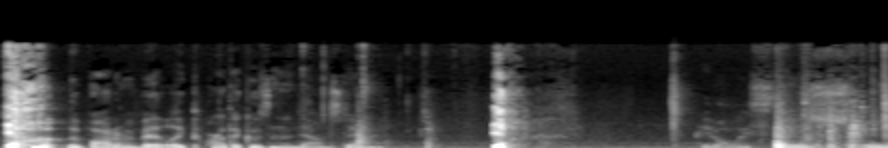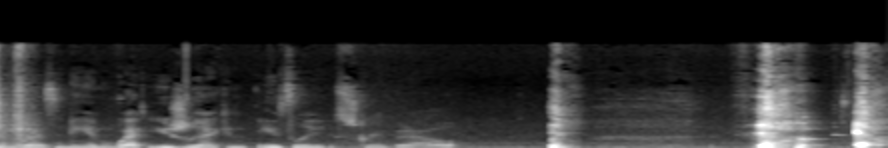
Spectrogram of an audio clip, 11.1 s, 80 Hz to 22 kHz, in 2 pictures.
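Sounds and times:
person coughing: 0:00.0 - 0:00.4, 0:03.1 - 0:03.5, 0:09.0 - 0:09.3, 0:10.2 - 0:11.0
speech: 0:00.4 - 0:03.2, 0:04.4 - 0:09.2, 0:10.2 - 0:11.0.

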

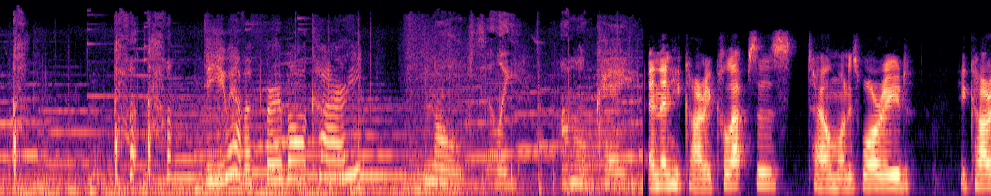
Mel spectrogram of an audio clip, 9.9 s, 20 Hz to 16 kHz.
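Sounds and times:
girl coughing: 0:00.0 - 0:00.4, 0:01.0 - 0:01.8
speech: 0:02.4 - 0:09.9.

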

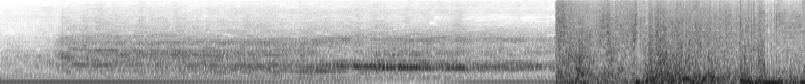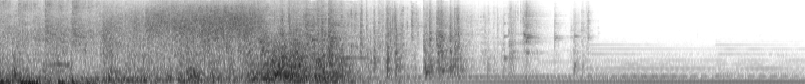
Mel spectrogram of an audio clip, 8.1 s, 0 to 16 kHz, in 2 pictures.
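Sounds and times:
tire-and-brake screech: 0:00.0 - 0:02.8
heavy crash with smashing and scraping debris: 0:02.8 - 0:07.0.

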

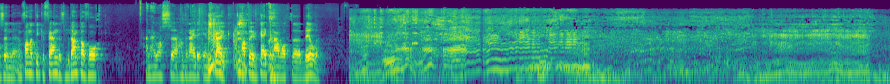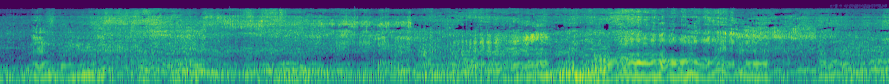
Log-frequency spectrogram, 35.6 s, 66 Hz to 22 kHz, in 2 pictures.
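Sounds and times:
speech: 0:00.0 - 0:02.2, 0:02.9 - 0:07.1
motocross bike engine revving and shifting gears on a track: 0:06.8 - 0:35.5.

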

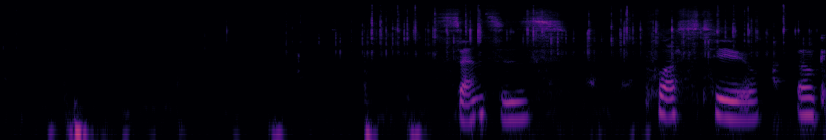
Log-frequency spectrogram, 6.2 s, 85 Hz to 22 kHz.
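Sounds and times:
metal dice rolled during a tabletop role-playing game: 0:02.2 - 0:06.1
speech: 0:03.4 - 0:04.2, 0:04.9 - 0:06.1.

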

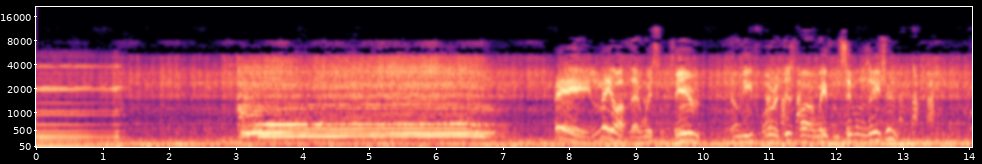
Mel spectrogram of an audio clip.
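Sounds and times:
long loud train whistle blaring: 0:00.0 - 0:01.4, 0:03.0 - 0:07.0
train rumbling on rails: 0:00.0 - 0:14.0
speech: 0:09.2 - 0:14.0
laughter: 0:10.4 - 0:14.0
wavering voice-like sound: 0:10.7 - 0:12.0.

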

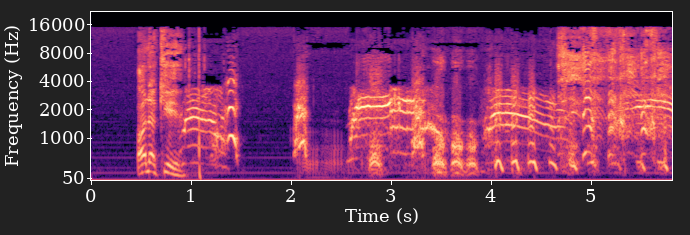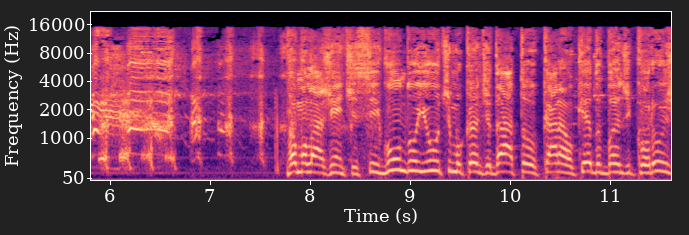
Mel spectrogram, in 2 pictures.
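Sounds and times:
speech: 0:00.5 - 0:01.1, 0:02.8 - 0:07.0, 0:07.8 - 0:11.6
cat meowing and caterwauling: 0:00.8 - 0:06.5
laughter: 0:03.5 - 0:08.0.

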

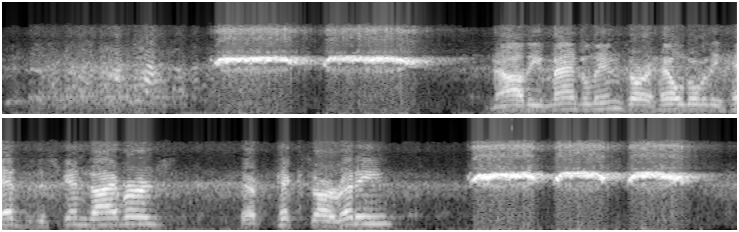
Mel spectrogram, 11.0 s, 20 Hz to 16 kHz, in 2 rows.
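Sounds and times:
laughter: 0:00.0 - 0:01.8, 0:03.5 - 0:09.0
whistle blown as a signal to skin divers: 0:01.6 - 0:03.6, 0:09.0 - 0:11.0
speech: 0:03.7 - 0:08.5.

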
